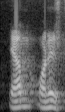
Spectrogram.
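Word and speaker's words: honest: ব্যবহৃত হয়েছে এ নয় দ্বিতীয় নাউন অনেস্ট এই অনেস্টের প্রথম লেটার এই এই অনুচ্চারিত সুতরাং এই নাউনের পূর্বে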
